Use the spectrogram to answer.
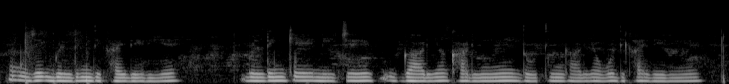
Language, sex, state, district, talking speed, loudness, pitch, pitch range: Hindi, female, Jharkhand, Jamtara, 175 wpm, -28 LUFS, 165 Hz, 160-170 Hz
